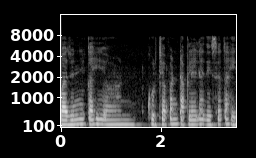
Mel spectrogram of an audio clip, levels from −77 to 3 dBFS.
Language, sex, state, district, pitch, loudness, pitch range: Marathi, female, Maharashtra, Sindhudurg, 150 Hz, -20 LUFS, 145-155 Hz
